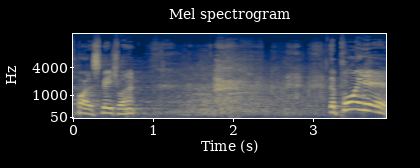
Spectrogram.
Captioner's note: audience laughing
